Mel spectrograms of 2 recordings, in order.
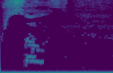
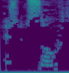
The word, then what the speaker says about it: Soth: We get pretty unambiguous testimony from both of the officers, Ellebrecht and Soth, is that how you pronounce it? Soth, yes.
